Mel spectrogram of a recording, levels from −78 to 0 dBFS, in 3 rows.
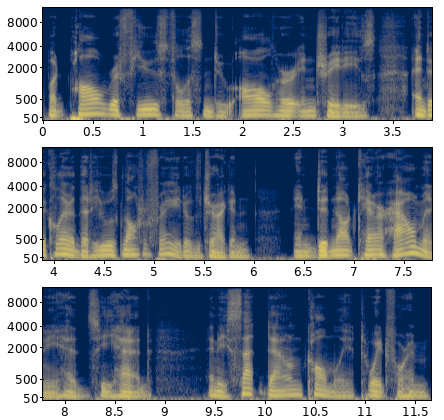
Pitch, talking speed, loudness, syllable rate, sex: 95 Hz, 190 wpm, -20 LUFS, 4.7 syllables/s, male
